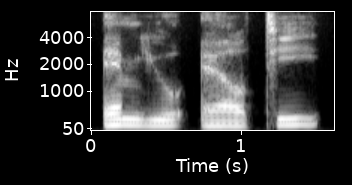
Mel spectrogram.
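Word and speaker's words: Multiplai: You can find that course on Multiply, that is spelled M-U-L-T-I-P-L-A-I. So like multiply, but instead of Y in the end, AI in the end.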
